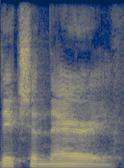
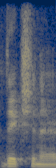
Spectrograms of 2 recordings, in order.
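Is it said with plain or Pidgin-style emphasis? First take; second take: Pidgin-style; plain. First: It is said with strong Pidgin-style syllable emphasis. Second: It is said plainly, without strong syllable emphasis.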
